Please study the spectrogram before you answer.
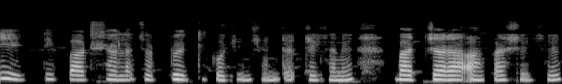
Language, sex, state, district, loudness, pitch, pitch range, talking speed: Bengali, female, West Bengal, Kolkata, -20 LUFS, 215 Hz, 205-225 Hz, 105 wpm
